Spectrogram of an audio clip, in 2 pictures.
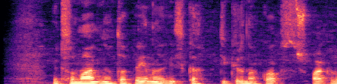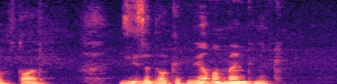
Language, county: Lithuanian, Vilnius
